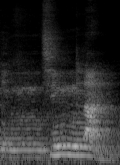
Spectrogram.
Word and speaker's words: 임진란: 원요 요렇게 비음화 일어나죠 그 외에도 임진 혜란을 줄여서 우리는 임진란이라고 쓰지만 읽을 때는 임진란 자 이런 듯이 앞부분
